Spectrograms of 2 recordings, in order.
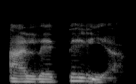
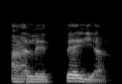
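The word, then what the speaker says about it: ἀλήθεια: servimos en la realidad la palabra verdad verdad en el griego es una palabra que se escribe aleteia aletea entre la t y la e una H aletea que significa la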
